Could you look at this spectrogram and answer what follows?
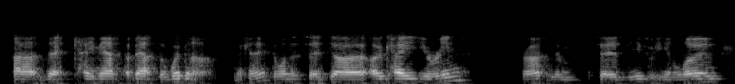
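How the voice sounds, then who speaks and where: A man speaks with an Australian accent. His loudness swings a lot. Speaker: webinar presenter, money mindset coach. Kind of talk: webinar presentation. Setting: online webinar. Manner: fast; energetic, playful.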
